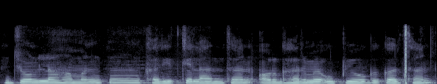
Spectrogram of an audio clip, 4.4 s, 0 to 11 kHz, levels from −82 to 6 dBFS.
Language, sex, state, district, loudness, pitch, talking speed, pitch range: Chhattisgarhi, female, Chhattisgarh, Raigarh, -22 LUFS, 205 Hz, 180 wpm, 200-220 Hz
